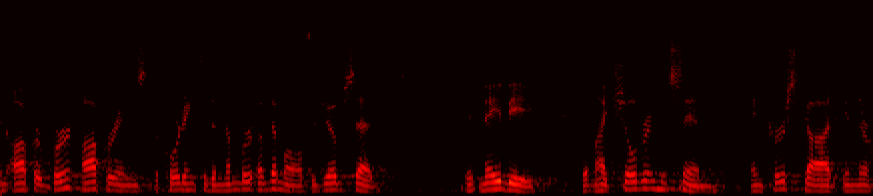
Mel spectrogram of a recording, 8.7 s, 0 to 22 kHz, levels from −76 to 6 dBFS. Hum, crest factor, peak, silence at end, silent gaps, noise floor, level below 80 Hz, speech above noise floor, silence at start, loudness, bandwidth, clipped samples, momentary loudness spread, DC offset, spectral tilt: none; 18 dB; -34 dBFS; 0 s; none; -76 dBFS; -86 dBFS; 25 dB; 0 s; -51 LUFS; 15.5 kHz; under 0.1%; 11 LU; under 0.1%; -5.5 dB/octave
